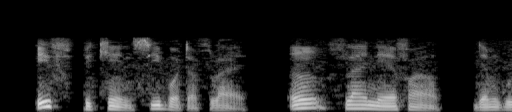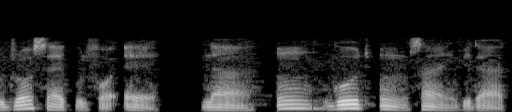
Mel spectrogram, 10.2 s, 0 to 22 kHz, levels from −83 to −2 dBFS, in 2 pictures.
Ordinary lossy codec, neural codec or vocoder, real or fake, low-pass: none; none; real; 5.4 kHz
